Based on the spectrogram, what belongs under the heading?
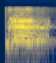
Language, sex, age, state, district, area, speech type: Hindi, male, 45-60, Bihar, Darbhanga, rural, conversation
